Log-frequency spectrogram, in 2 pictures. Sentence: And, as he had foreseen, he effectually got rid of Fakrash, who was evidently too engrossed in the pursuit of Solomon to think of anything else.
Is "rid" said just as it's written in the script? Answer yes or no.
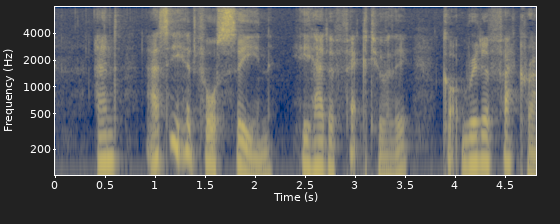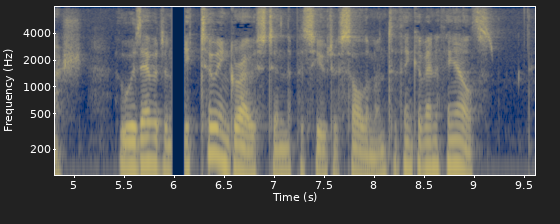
yes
